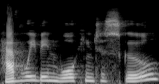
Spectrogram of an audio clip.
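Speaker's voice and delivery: pitch rises at the end on "school". Reading a practice question in an intonation lesson: rising pitch on final school. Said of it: "My voice ends higher than how I read the first part of the sentence".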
